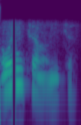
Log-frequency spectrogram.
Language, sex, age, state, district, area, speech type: Nepali, female, 30-45, West Bengal, Darjeeling, rural, conversation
